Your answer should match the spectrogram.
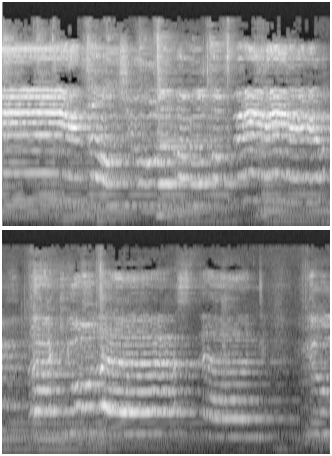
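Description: A young woman singing live into a microphone, wordless to the recogniser, holding long notes that slide between pitches, over a quieter, steady accompaniment.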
